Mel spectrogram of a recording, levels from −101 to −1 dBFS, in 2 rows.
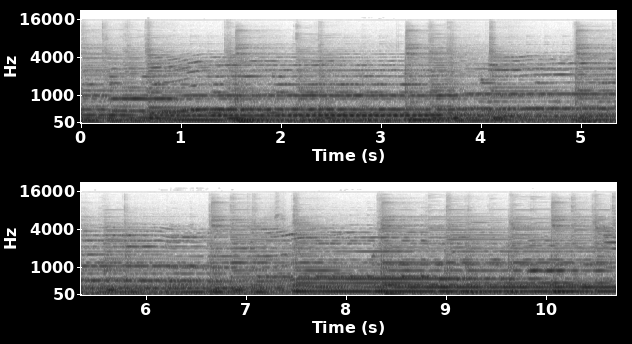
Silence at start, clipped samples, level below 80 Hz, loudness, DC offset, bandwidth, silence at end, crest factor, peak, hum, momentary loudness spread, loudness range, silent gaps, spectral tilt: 0 s; under 0.1%; -34 dBFS; -21 LUFS; 0.1%; 11 kHz; 0 s; 14 dB; -6 dBFS; none; 5 LU; 3 LU; none; -8 dB/octave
